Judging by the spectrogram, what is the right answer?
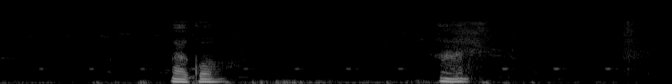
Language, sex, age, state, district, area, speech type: Santali, male, 30-45, West Bengal, Purulia, rural, spontaneous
